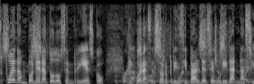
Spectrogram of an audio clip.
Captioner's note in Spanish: habla en ingés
